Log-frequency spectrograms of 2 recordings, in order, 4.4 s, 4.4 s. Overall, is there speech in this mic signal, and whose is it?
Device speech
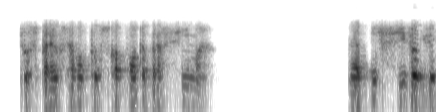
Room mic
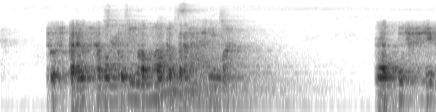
both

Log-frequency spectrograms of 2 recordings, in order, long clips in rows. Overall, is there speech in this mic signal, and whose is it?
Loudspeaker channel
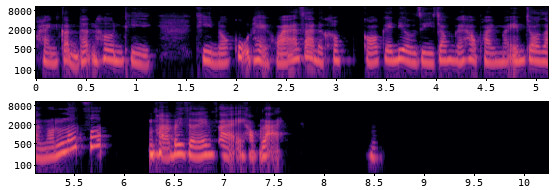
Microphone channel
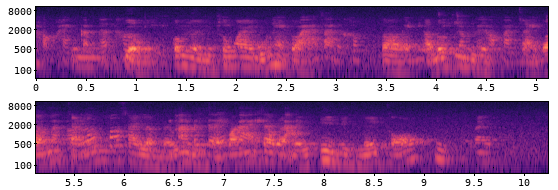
both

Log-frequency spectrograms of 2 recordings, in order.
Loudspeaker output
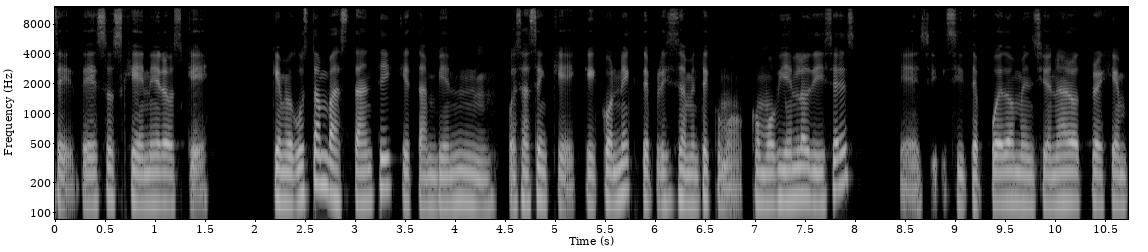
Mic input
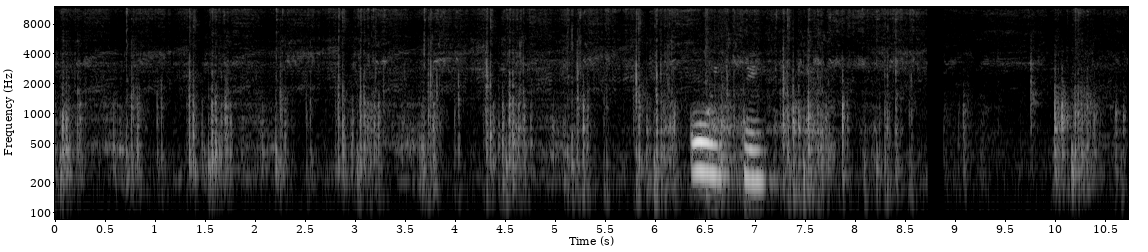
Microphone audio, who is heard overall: user only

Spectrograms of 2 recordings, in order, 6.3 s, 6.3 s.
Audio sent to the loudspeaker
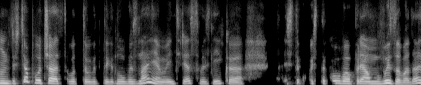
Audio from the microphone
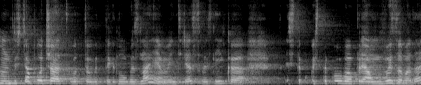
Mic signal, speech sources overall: echo only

